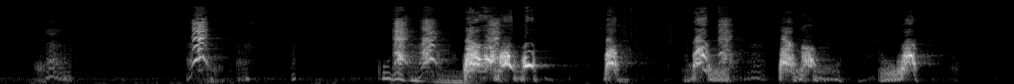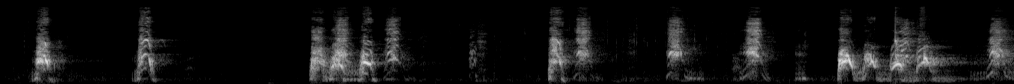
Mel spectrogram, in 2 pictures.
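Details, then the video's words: Pet dog at home reacting to an unleashed golden retriever walking past in front of the house: sharp, loud barks in short bursts separated by pauses, some rough and growl-tinged, with brief human speech nearby. "우리집 댕댕이 반응~!!"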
